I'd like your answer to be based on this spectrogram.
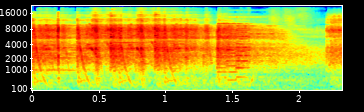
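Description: Energy pistol firing in the Roblox game Rivals: a rapid, loud stream of crisp mechanical clicks and zaps for about a second and a half, then tapering off into a softer hum.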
